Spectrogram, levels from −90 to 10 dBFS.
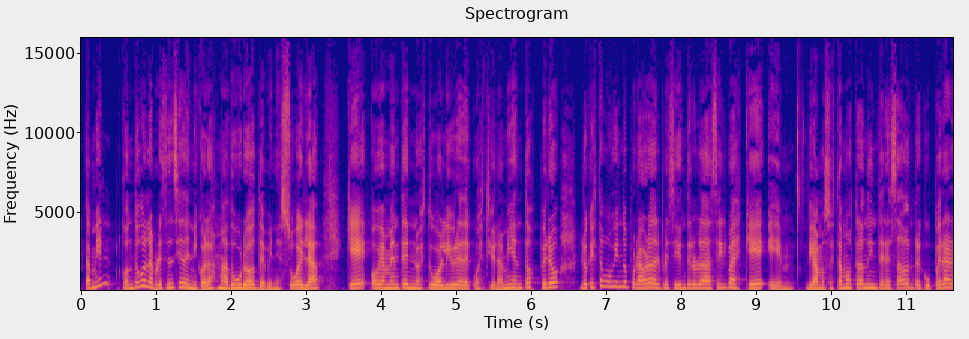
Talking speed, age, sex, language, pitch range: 200 wpm, 20-39, female, Spanish, 210-255 Hz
